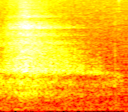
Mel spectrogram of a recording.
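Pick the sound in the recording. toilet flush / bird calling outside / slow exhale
slow exhale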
